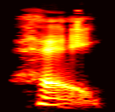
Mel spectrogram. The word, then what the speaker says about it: ה: symbol that divine feminine symbol and it is pronounced hey you might see h-e-y or h-e-i with respect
